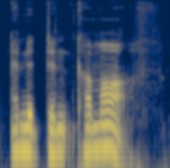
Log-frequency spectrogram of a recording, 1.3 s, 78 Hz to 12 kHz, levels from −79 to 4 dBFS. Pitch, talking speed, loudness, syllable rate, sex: 120 Hz, 235 wpm, -16 LUFS, 4.6 syllables/s, male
